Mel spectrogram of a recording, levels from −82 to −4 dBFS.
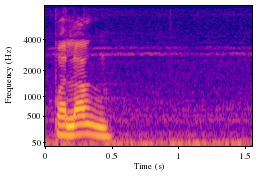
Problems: constant background noise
